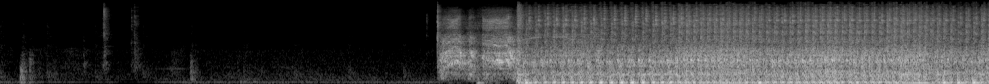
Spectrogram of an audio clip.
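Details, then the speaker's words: Honda XL1000 Varadero after rebuild, idle speed raised because it ran low and kept cutting out: starter catches and settles into a steady, even idle with no stumbling or cutting out. "well it seems to be a lot better again"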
